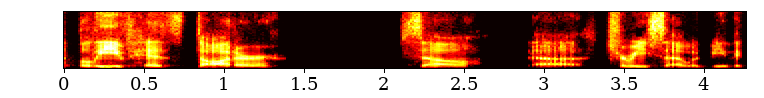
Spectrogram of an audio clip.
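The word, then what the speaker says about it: Theresa: Um, so if you come visit our uh retail store in Teresa, so there's a couple different pronunciations of our village. It's Theoressa or Teresa, whatever you prefer, but the correct pronunciation is probably Teresa.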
